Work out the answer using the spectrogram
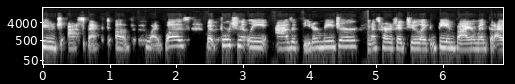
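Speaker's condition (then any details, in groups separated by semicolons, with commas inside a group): No condition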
